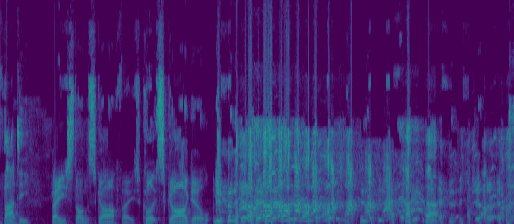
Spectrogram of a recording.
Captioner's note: laughter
